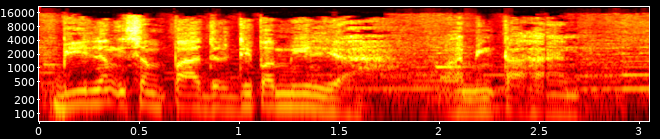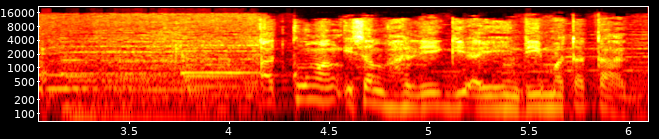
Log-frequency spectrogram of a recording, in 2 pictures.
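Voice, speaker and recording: A man's voice: mid-range voice, expressive, normal speed, loud music behind the voice, close to an everyday voice. An actor playing a humbled family man solemnly narrating his life story in a radio drama. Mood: solemn, reflective.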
